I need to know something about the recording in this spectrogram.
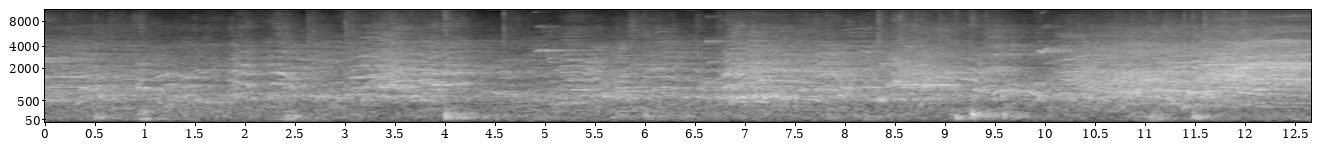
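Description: A volleyball thumps off players' arms.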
